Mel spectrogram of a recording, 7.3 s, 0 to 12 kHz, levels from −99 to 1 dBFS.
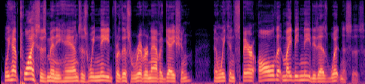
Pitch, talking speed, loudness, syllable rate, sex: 140 Hz, 195 wpm, -19 LUFS, 5.1 syllables/s, male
